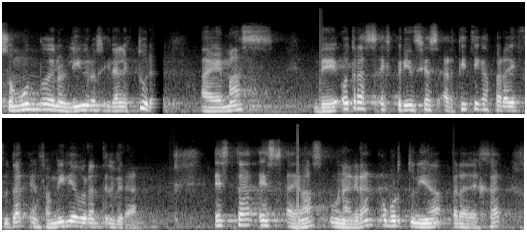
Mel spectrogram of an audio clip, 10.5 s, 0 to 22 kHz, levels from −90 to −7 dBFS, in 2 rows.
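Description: A burst of packet loss runs from 1.49 to 1.63 s. The receiver fills about 116 ms by extending and fading the last received sound into a held buzz or hiss, then resumes with roughly 120 ms of the original audio missing.

Repeated buffers follow at 3.18–3.20 s, 6.90–6.95 s, 8.18 s and 9.74 s, where late audio makes the device replay an 11.6 ms block, which fits a 512-sample buffer. The block replays two, four, one and one extra times, each with a hard join, heard as clicks or brief buzzes. The longest stutter, at 6.90 s, drops roughly 50 ms of audio.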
